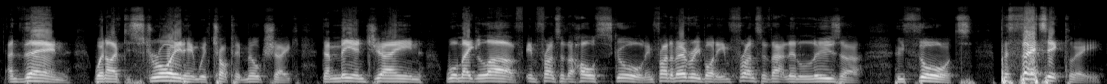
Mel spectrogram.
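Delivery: loud villainous monologue; hammed-up, loud bully's boast; gloating bully. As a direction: declaim it like a triumphant villain. Acted bully's grandiose villain speech.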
